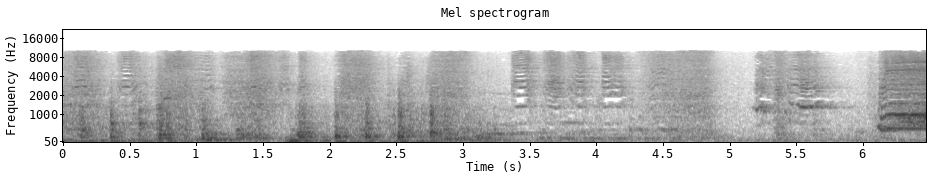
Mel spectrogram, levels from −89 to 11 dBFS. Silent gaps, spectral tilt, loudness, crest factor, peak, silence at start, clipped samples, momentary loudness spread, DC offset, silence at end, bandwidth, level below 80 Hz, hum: none; -4.5 dB/octave; -25 LUFS; 18 dB; -6 dBFS; 0 s; under 0.1%; 10 LU; under 0.1%; 0 s; 10.5 kHz; -34 dBFS; none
